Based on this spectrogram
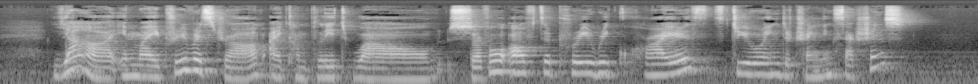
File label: female filler; interviewee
